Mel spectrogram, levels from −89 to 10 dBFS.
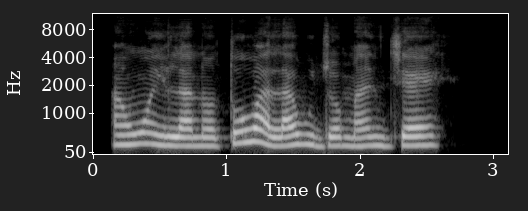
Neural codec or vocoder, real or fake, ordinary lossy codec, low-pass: codec, 24 kHz, 6 kbps, HILCodec; fake; none; none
